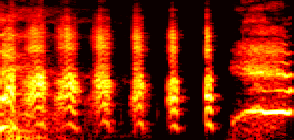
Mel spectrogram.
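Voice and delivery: high delighted laugh; burst of laughter. Real, not acted. Friend teases about salad habit.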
